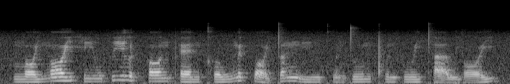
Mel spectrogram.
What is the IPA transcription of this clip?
n̪ ɔː˨˧ j ŋ ɔː˥ j h iː˧ w f iː˥ l ʊ˨˥ k̚ h ɔː˧ n pʰ ɛː˨ n kʰ o˨˧ w ŋ ɵ˥ t̚ p ɔː˨˩ j t̪ ɐ˥ m ŋ iː˨ ŋ kʷʰ ɐ˨ n t̪ uː˧ m kʷʰ ɐ˨ n f uː˨˧ j t̪ʰ aː˨˩ w j ɔː˨˥ j

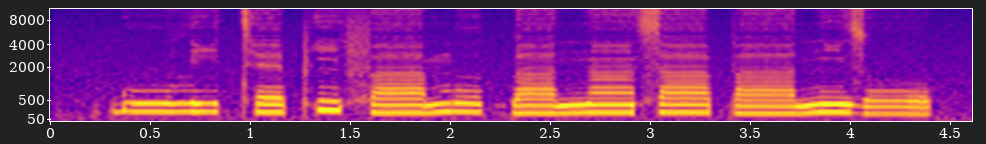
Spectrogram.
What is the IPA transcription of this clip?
ɓ uː˨ l i˨ tʰ ɛ˨ pʰ ĩ˦ f aː˨ m ʊ˦˨ ɡ͡b a˨ n ã˦ s aː˦ p aː˨ n ĩ˦ z oː˨

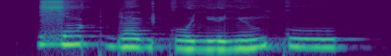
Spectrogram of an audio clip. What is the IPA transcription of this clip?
zˤ ə˞˦ k b a˧ ɳ k o˨ lʲ ɘ˨ lʲ ũ˨˦ k u˧

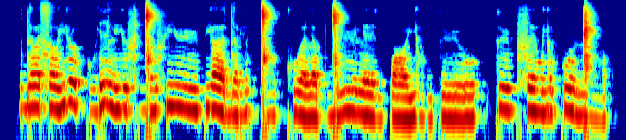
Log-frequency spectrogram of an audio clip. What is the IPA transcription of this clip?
d əː s ɤ j ɵ kʷ e̤ ɾ i l j y f ɡ͡ǀ ɵ f j yː p j ɜ d ə ɾ e̤ l ɡ͡ǀ ɔ̤ kʷʰ ə l ɜ p ɡ͡ǀ yː l e ɡ p ɔː j ɔ̤ ɡ k yː u̯ | k yː p f e u̯ j ɤ kʷ ə u̯ ŋ͡ǁ ɔ̤

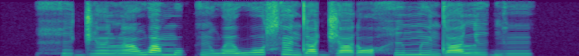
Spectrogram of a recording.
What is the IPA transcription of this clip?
h i˨ d͡ʒ ɛ̃˨ l ã˨˦ w a˧ m u˧ k ĩ˨ w ɛ˨˦ w o˦ s ɛ̃˦˨ d a˧ d͡ʒ a˨ ɾ ɔ˧ h i˦ m ĩ˦˨ d a˨˦ l i˦˨ ɡ ĩ˧

